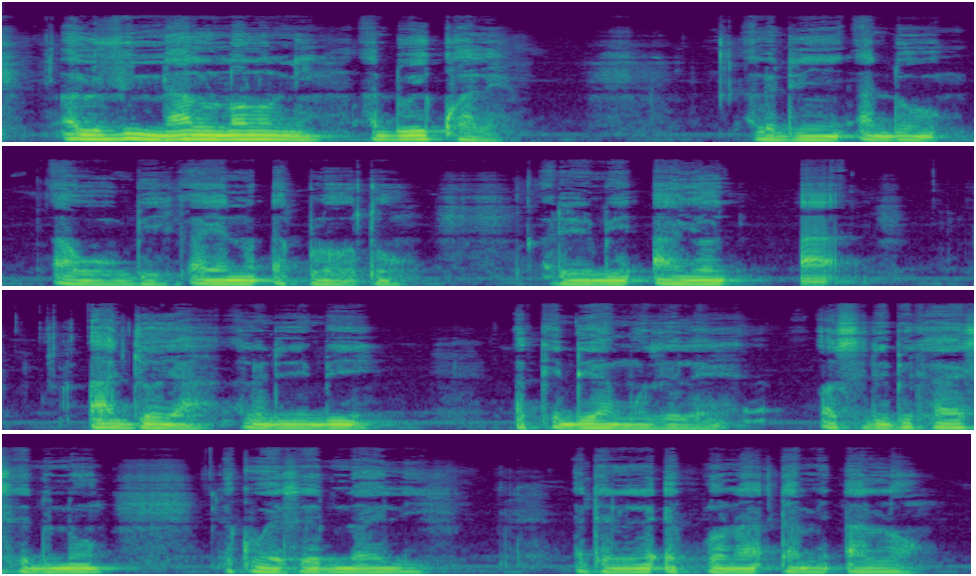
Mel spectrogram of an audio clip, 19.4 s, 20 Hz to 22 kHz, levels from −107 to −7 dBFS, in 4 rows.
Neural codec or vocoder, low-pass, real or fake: none; 14.4 kHz; real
